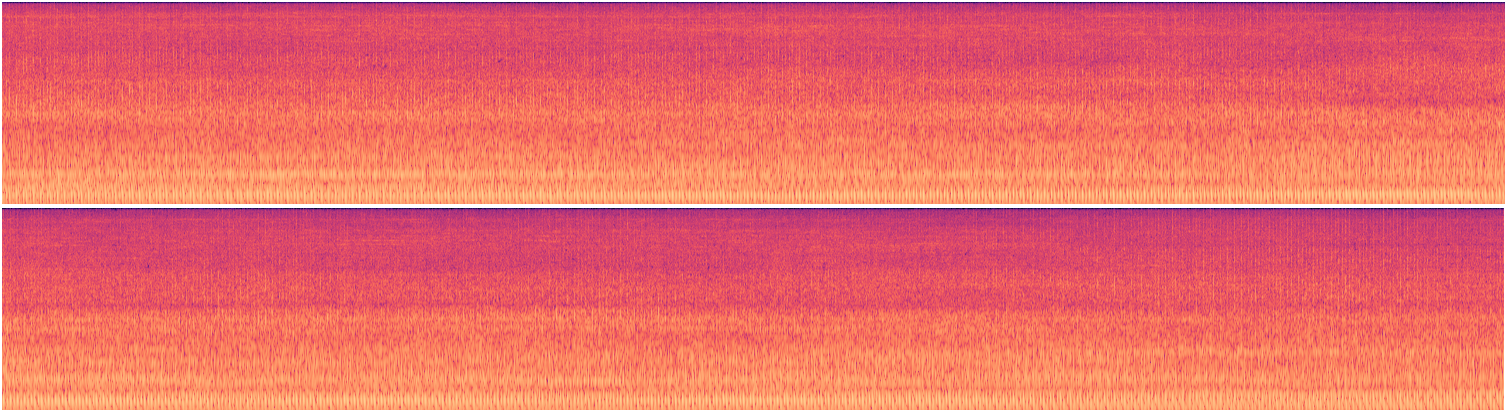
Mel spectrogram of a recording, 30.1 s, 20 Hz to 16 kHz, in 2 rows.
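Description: Frontier OS23 portable band sawmill running steadily, its small gasoline engine driving the band blade through a log.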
